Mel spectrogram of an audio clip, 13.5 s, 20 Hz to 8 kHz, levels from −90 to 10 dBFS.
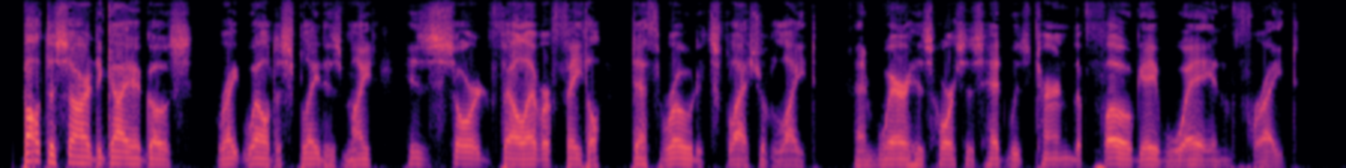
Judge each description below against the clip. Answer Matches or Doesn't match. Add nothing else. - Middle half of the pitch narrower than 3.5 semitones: Matches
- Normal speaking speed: Matches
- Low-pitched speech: Matches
